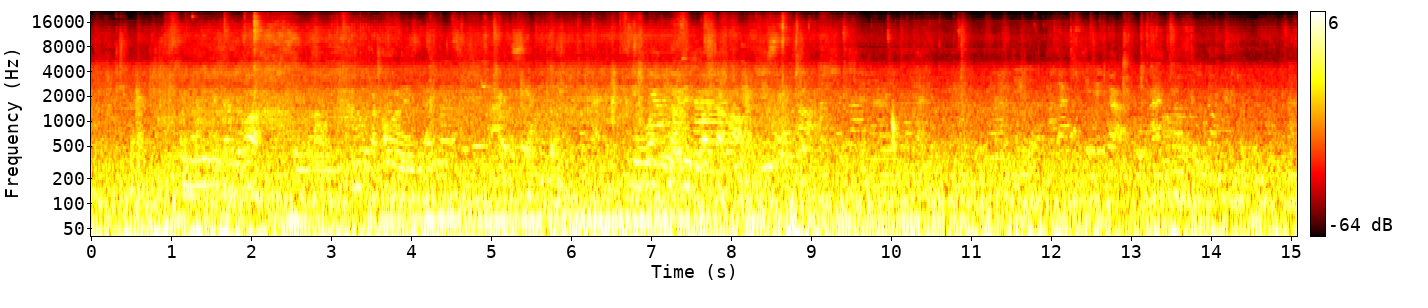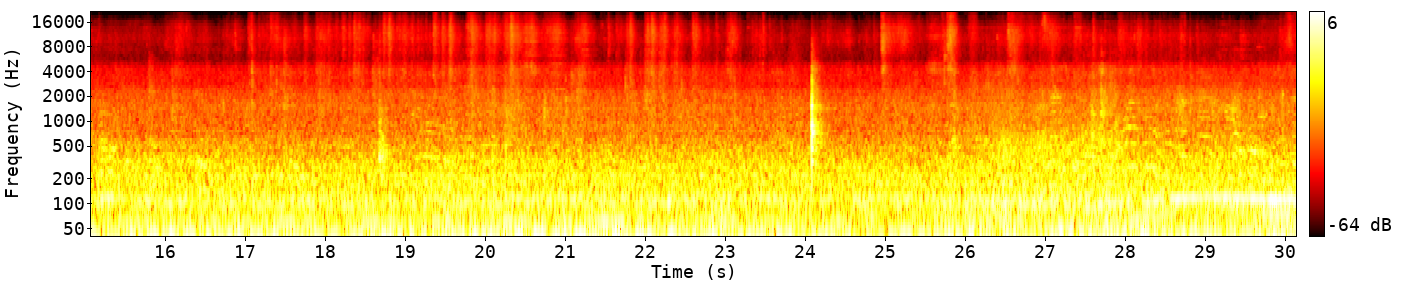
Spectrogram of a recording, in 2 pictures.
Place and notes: At the post office, Sony PCM D50 + Soundman OKM II
北投區, 台北市 (Taipei City), 中華民國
